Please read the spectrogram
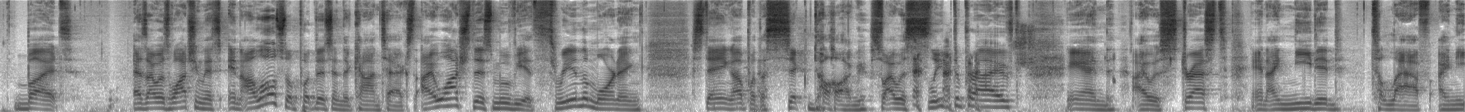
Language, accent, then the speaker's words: English; Chicago, Illinois, United States; I'm from Chicago.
